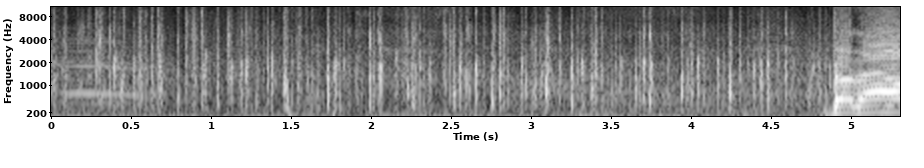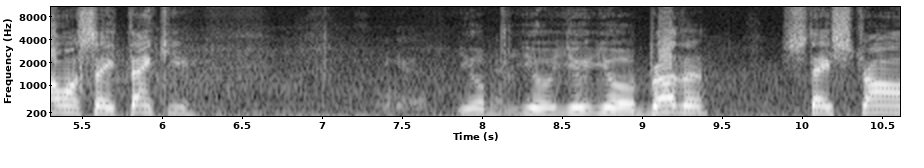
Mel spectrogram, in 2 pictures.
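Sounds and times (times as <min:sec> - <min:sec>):
audience clapping: 0:00.0 - 0:05.2
speech: 0:04.9 - 0:06.3, 0:07.8 - 0:10.6.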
